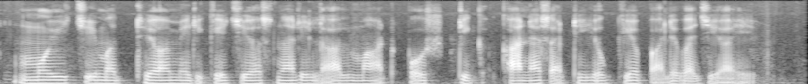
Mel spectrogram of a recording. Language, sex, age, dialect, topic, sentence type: Marathi, male, 25-30, Northern Konkan, agriculture, statement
